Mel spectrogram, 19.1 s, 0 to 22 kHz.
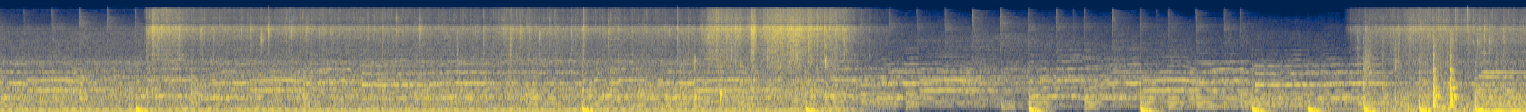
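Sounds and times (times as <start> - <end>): onions sizzling in hot oil: 1.8 - 10.8, 16.8 - 19.0.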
